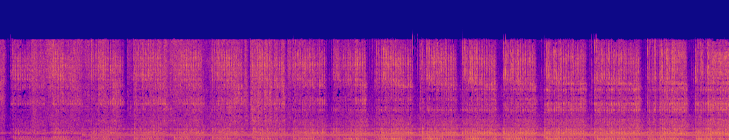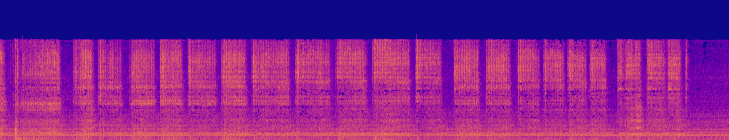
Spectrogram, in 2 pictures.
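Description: A turning tool cutting into a redwood blank spinning on a wood lathe: a continuous scraping, rasping cut over a steady tone from the machine.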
